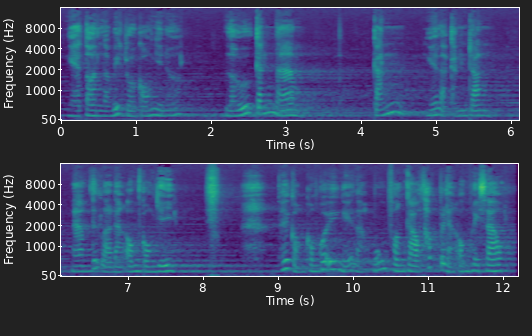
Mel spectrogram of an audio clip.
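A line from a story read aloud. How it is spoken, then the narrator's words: Conspiratorial, hushed voices. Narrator (Vietnamese): Hai người càng nói càng nhỏ giọng, giống như hai kẻ làm chuyện xấu đang ngấm ngầm bàn luận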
